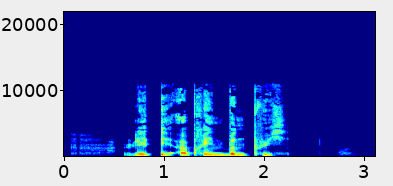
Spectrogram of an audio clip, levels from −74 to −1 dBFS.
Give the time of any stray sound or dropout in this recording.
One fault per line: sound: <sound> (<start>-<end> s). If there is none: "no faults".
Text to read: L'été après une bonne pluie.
sound: dropout (0.9-1.0 s)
